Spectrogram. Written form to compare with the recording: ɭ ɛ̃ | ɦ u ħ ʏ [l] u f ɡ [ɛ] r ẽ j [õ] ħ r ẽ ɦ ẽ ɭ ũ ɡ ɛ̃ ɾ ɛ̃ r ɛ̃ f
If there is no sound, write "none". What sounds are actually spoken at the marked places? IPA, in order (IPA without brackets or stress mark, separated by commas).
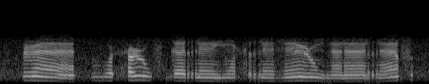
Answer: ɭ, ɛ, ũ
